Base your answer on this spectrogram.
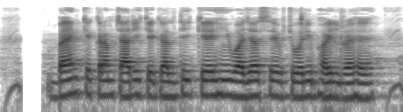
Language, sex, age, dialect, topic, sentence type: Bhojpuri, male, 18-24, Southern / Standard, banking, statement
